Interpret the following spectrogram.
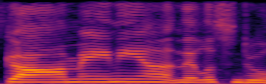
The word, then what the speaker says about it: Skamania: her Skamania County Stevenson uh Washington okay actually pronounced Skamania and they listen to a lot of less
